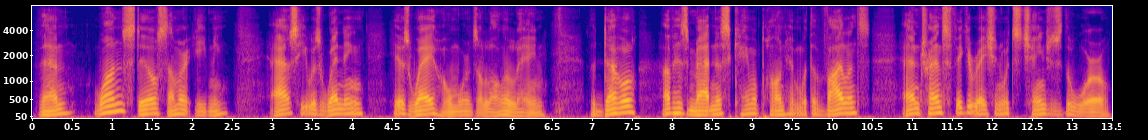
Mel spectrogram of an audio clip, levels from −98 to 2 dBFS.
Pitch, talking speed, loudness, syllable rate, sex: 110 Hz, 140 wpm, -19 LUFS, 4.5 syllables/s, male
